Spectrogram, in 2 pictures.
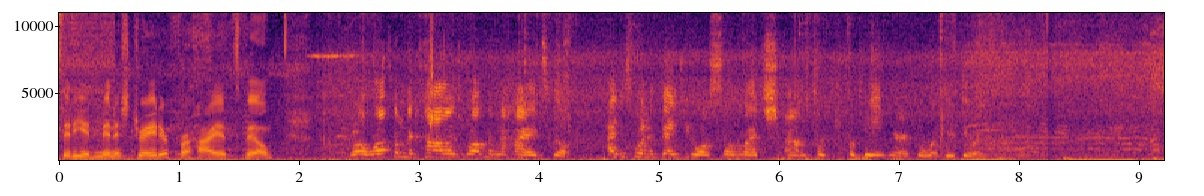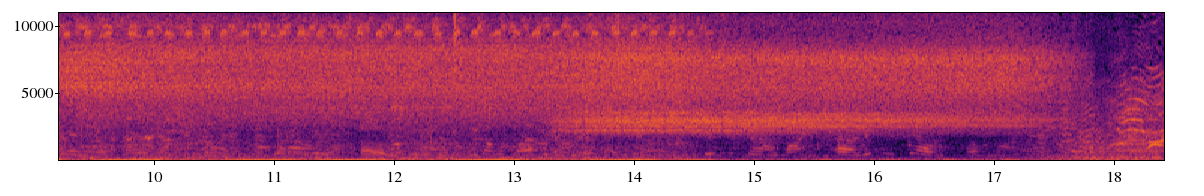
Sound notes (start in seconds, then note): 8.9 insects trilling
